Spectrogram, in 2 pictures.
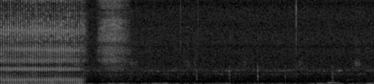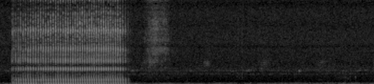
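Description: Loud, low, vibrating snores come in bursts with quieter breathing between them, typical of a flat-faced dog's noisy sleep breathing.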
